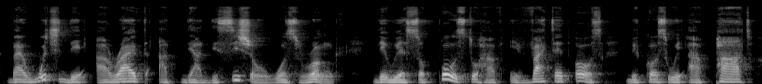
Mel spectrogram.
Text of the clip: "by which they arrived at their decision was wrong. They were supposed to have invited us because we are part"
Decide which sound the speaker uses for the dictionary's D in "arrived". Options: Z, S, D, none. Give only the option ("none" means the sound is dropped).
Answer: D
